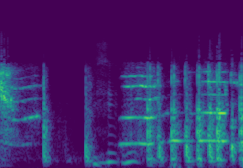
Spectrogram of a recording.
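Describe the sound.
A child's voice imitates a cat, producing a string of high, tonal meow-like cries, fairly loud, with a brief pause before a rapid run of repeated mews.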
